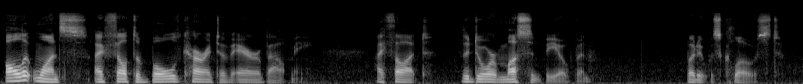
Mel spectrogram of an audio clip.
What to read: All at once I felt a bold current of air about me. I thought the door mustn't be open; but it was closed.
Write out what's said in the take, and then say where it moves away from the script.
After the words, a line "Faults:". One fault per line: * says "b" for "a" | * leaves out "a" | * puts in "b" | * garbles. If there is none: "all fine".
All at once I felt a bold current of air about me. I thought the door mustn't be open; but it was closed.
Faults:
all fine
